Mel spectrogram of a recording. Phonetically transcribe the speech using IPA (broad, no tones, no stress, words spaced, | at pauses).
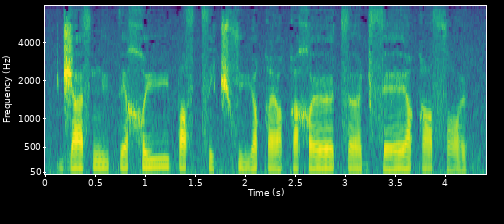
d͡ʒaːsnyt̪e χyːpesˤ t͡sit͡ʃsyːqjʊ qɪχœːt͡sɐːɖ sɛːqi sˤœ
